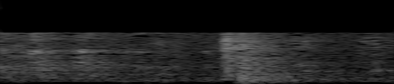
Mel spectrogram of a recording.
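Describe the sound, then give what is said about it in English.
A single soft thud of a door being pushed shut lands about halfway through, a short dull knock over a steady murmur of room noise and faint background voices. “I didn't let the door shut.”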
